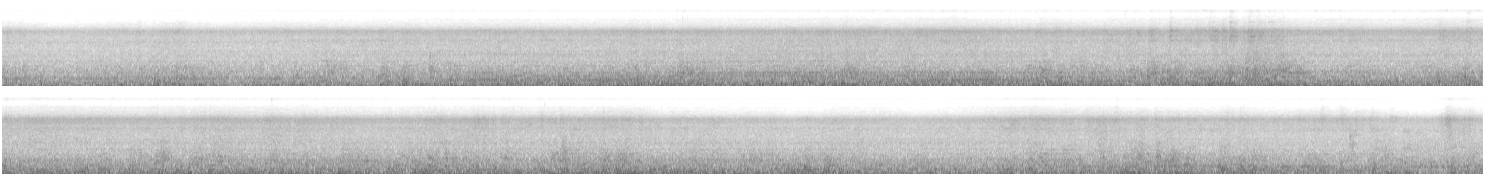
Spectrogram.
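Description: Passenger train running at speed, heard from inside the carriage: a steady noise of wheels on rail with faint held humming tones and a brief sharper clack about twelve seconds in.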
